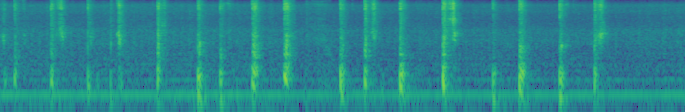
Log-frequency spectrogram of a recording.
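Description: A series of sharp, irregular taps, about seventeen over six seconds, roughly three a second, over a steady low hum.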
